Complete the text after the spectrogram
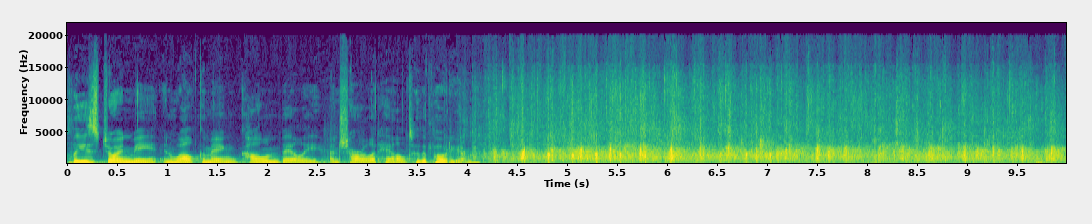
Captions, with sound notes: Please join me in welcoming Colin Bailey and Charlotte Hale to the podium. (audience applause)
